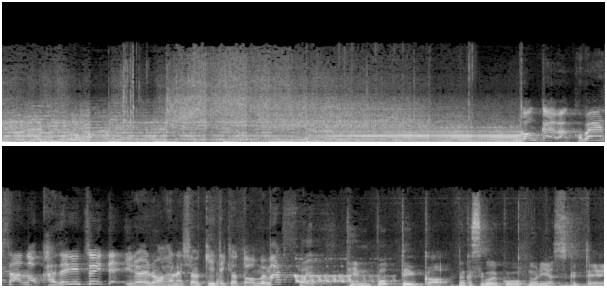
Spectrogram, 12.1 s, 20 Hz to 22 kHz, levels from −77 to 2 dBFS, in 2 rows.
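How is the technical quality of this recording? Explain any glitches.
The recording has one clear problem, gain pumping, running through the whole clip. The level swings by about 15 dB, leaving everything squashed. The gain was likely set far too high, with a fast limiter clamping down on each peak.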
